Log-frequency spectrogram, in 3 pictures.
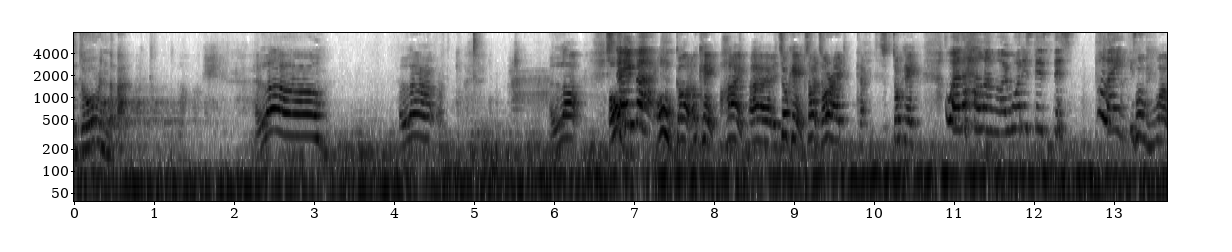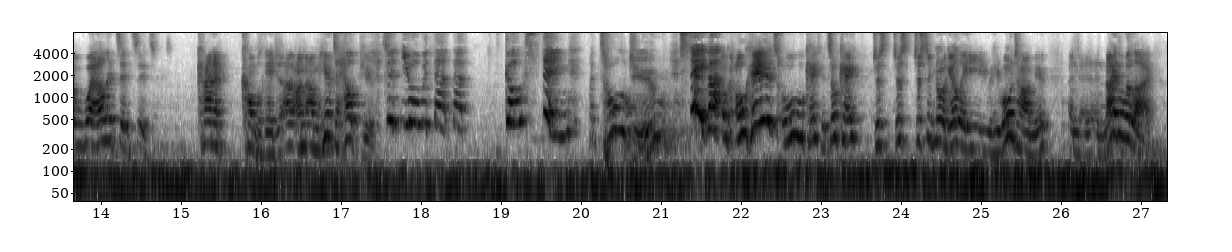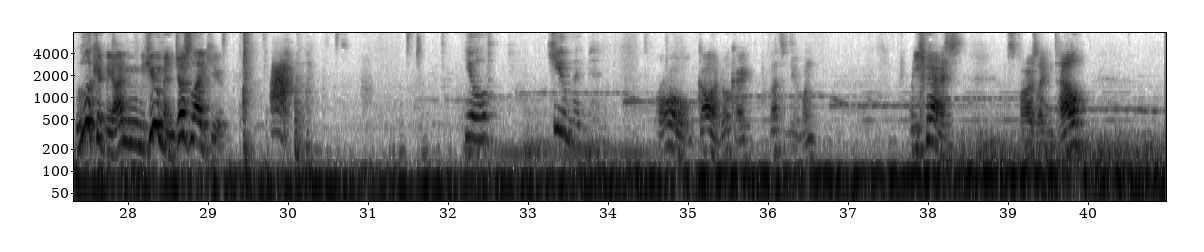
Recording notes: A Live Podcast Spooktacular! - Edinburgh Horror Festival 2019. A recording of our second night of our four show run at the Bansheee Labyrinth as part of the Edinburgh Horror Festival 2019.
